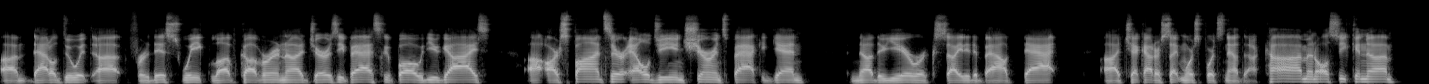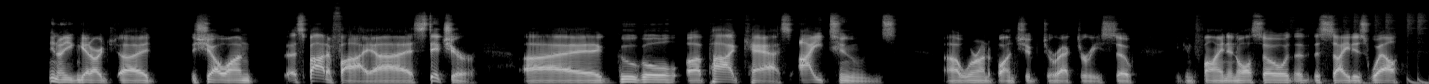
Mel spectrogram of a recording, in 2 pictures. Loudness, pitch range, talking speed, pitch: -21 LUFS, 90-105 Hz, 160 wpm, 95 Hz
